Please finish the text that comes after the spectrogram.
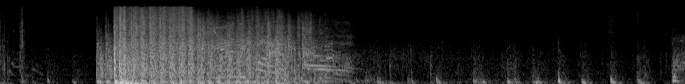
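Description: A loud burst of rapid automatic gunfire comes from a Call of Duty: Modern Warfare II match and lasts a couple of seconds. Sharp, evenly spaced footstep-like thuds and quieter game sounds follow it.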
